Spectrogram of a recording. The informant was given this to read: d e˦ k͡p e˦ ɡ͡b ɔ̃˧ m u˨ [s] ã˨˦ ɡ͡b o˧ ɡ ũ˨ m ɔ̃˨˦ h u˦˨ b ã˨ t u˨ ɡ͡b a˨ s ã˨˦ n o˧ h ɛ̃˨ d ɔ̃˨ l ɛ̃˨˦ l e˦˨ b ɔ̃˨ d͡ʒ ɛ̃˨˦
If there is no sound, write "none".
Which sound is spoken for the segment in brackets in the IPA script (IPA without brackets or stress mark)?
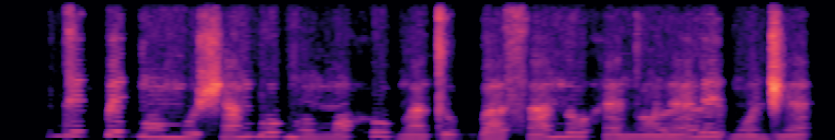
ʃ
